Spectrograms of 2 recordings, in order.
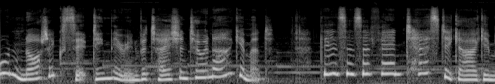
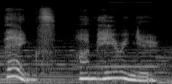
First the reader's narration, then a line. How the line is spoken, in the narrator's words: quietly and sincerely say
